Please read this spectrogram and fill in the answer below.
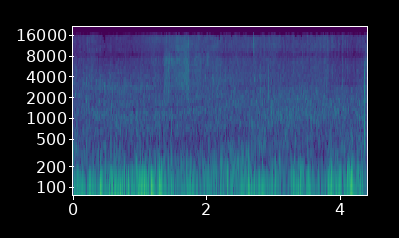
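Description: Wind rumbling on the phone's microphone, with faint water sounds around the kayak.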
